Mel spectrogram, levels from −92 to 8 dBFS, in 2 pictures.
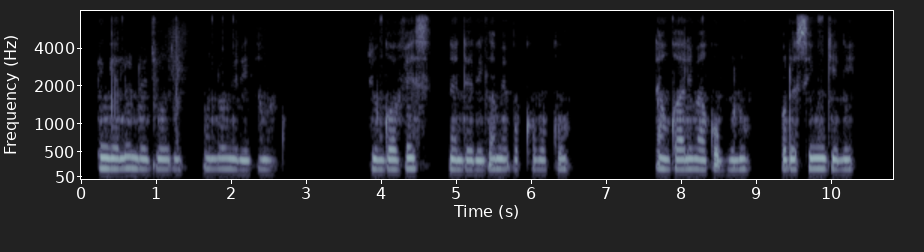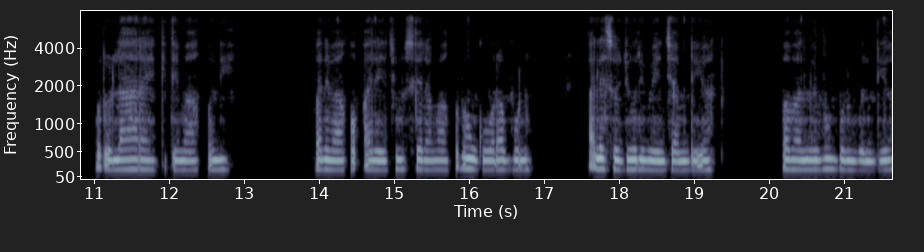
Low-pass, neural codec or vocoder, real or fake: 7.2 kHz; none; real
